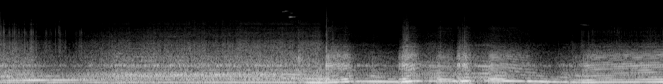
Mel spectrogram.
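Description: Fiat Cinquecento Sporting's swapped 1.2 16-valve FIRE four-cylinder with a straight-through stainless exhaust, heard from inside the stripped cabin, running at low revs. About three seconds in the revs rise, dip around a gear change, then climb again.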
